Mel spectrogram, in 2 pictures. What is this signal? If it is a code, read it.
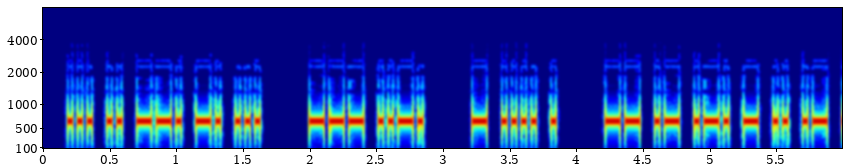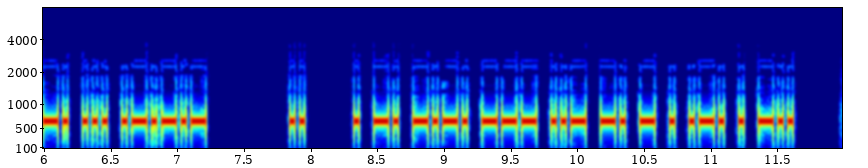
Morse code, heard as a keyed tone, about 32 wpm, 650 Hz. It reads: SIGNS OF THE MARTIANS. I ENCOUNTERED
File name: Book Two / 06-Chapter 6 - 32 WPM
